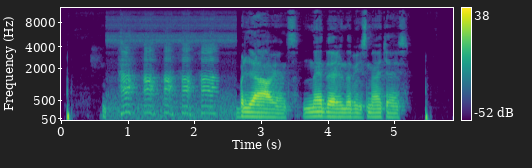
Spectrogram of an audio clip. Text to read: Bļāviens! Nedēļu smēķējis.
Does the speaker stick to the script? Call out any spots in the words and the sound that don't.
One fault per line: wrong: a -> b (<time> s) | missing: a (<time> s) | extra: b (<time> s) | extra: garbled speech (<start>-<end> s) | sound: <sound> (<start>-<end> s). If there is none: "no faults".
sound: laugh (0.8-2.4 s)
extra: nebiju (4.3 s)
